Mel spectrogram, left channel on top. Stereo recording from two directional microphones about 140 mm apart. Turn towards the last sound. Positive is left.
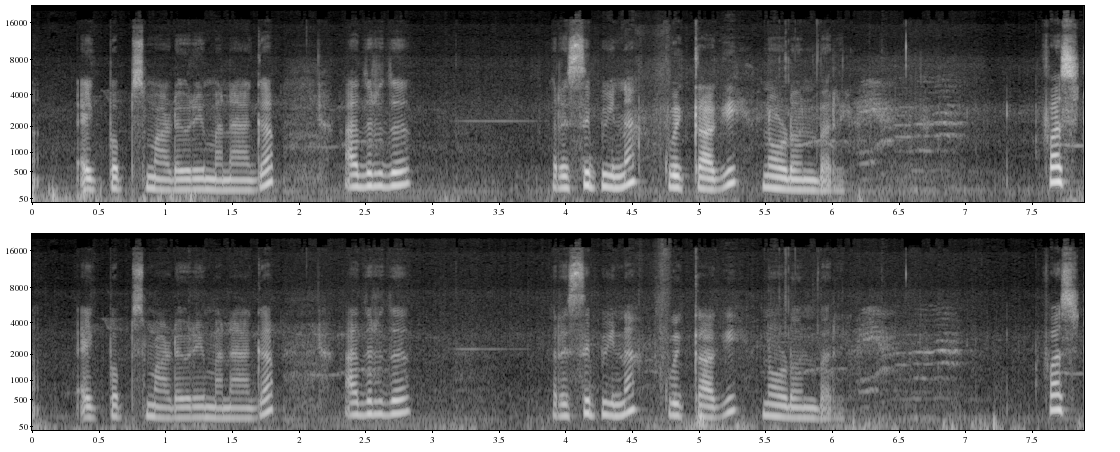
turn(degrees=15)  # may be behind; listen again after turning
